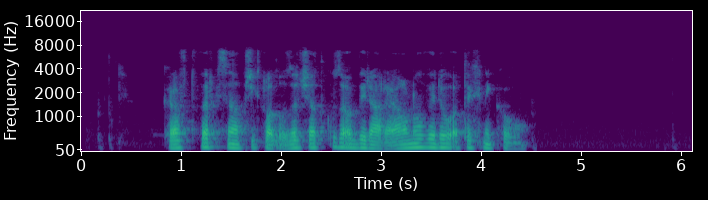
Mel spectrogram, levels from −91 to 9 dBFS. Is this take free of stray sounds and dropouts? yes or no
yes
